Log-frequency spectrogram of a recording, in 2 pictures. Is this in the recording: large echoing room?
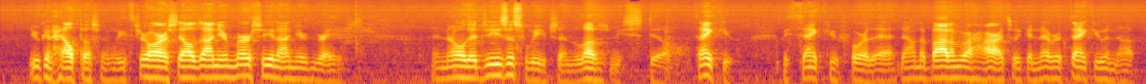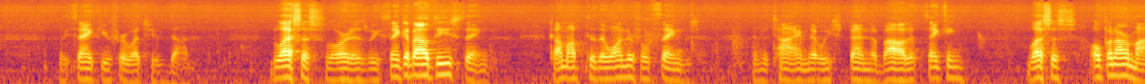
yes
